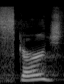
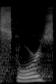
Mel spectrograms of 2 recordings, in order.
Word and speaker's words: scourged: And it's scourged, not scourged. Does anybody know that?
